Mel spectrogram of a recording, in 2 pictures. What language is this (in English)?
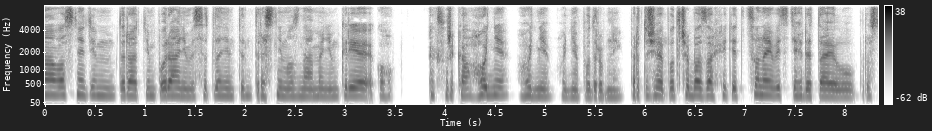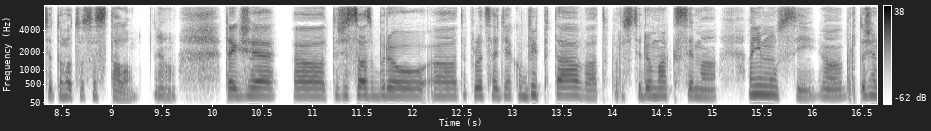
Czech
